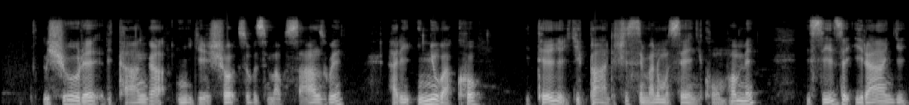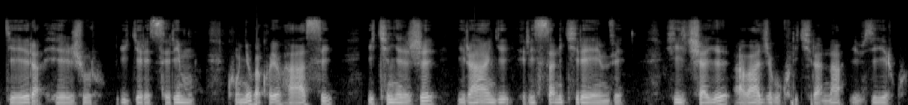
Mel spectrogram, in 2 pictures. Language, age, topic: Rundi, 25-35, education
